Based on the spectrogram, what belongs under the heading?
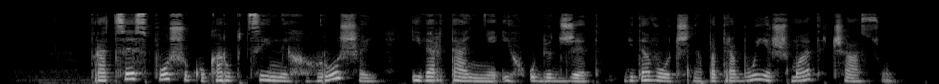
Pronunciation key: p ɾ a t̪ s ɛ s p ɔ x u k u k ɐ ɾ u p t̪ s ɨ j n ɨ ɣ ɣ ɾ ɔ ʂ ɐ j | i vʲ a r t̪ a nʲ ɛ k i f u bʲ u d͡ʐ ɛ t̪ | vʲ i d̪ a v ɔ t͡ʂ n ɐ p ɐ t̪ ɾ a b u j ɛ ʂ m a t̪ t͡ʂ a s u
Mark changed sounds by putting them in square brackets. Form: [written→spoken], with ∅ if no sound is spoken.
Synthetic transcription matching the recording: p ɾ a t̪ s ɛ s p ɔ [x→ʂ] u k u k ɐ ɾ u p t̪ s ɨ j n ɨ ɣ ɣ ɾ ɔ ʂ ɐ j | i vʲ a r t̪ a [nʲ→nʲː] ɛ [k→ʔ] i [f→x] u bʲ u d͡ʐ ɛ t̪ | vʲ i d̪ a v ɔ t͡ʂ n ɐ p ɐ t̪ ɾ a b u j ɛ ʂ m a t̪ t͡ʂ a s u

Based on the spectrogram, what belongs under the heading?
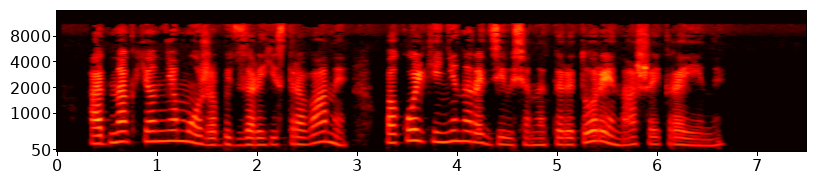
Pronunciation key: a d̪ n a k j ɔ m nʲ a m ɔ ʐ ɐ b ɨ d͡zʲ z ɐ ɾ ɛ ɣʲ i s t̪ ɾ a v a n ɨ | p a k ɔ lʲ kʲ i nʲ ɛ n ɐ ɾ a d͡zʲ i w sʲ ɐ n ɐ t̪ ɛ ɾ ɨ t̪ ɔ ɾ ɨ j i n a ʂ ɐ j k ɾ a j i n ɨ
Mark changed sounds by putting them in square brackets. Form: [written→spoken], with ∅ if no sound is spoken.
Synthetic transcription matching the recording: a d̪ n a k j ɔ [m→n] nʲ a m ɔ ʐ ɐ b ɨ d͡zʲ z ɐ ɾ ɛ ɣʲ i s t̪ ɾ a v a n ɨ | p a k ɔ lʲ kʲ i nʲ ɛ n ɐ ɾ a d͡zʲ i w sʲ ɐ n ɐ t̪ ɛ ɾ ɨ t̪ ɔ ɾ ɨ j i n a ʂ ɐ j k ɾ a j i n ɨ

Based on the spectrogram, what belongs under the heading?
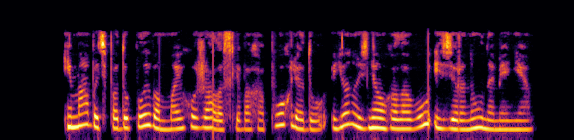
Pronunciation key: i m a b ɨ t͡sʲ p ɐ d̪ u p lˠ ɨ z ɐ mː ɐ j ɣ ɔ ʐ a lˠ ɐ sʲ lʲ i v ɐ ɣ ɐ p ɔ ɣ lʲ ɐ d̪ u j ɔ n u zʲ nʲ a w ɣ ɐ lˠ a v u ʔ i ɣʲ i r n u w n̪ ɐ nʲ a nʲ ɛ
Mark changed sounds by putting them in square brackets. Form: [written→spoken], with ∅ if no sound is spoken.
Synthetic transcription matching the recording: i m a b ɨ t͡sʲ p ɐ d̪ u p lˠ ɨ [z→v] ɐ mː ɐ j ɣ ɔ ʐ a lˠ ɐ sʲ lʲ i v ɐ ɣ ɐ p ɔ ɣ lʲ ɐ d̪ u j ɔ n u zʲ nʲ a w ɣ ɐ lˠ a v u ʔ i [ɣʲ→zʲ] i r n u w n̪ ɐ [nʲ→mʲ] a nʲ ɛ

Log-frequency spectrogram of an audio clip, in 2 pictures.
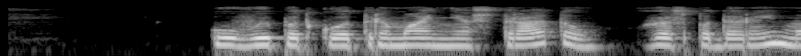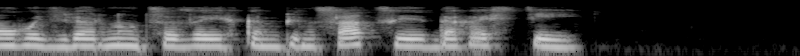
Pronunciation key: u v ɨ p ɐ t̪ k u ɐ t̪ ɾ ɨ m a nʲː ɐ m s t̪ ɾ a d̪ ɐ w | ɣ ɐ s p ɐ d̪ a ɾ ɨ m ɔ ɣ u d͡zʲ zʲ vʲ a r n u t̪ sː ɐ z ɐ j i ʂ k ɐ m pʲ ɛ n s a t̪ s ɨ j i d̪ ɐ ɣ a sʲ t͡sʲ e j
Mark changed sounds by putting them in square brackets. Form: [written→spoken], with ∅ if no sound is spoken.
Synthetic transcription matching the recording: u v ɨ p ɐ t̪ k u ɐ t̪ ɾ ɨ m a nʲː ɐ [m→∅] s t̪ ɾ a [d̪→t̪] ɐ w | ɣ ɐ s p ɐ d̪ a ɾ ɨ m ɔ ɣ u d͡zʲ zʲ vʲ a r n u t̪ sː ɐ z ɐ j i [ʂ→x] k ɐ m pʲ ɛ n s a t̪ s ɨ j i d̪ ɐ ɣ a sʲ t͡sʲ e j

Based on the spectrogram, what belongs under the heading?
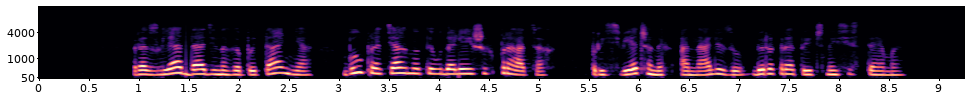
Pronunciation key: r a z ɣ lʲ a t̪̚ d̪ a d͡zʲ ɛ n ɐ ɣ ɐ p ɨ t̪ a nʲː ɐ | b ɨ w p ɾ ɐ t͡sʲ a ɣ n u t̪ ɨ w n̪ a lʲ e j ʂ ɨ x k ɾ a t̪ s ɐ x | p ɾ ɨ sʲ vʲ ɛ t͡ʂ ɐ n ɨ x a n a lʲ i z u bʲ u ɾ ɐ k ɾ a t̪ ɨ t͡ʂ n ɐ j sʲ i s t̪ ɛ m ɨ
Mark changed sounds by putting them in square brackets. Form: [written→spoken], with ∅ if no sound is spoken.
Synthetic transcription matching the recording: r a z ɣ lʲ a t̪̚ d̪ a d͡zʲ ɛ n ɐ ɣ ɐ p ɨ t̪ a nʲː ɐ | b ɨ w p ɾ [ɐ→a] t͡sʲ a ɣ n u t̪ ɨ w [n̪→d̪] a lʲ e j ʂ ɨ x [k→p] ɾ a t̪ s ɐ x | p ɾ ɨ sʲ vʲ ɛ t͡ʂ ɐ n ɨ x a n a lʲ i z u bʲ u ɾ ɐ k ɾ a t̪ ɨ t͡ʂ n ɐ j sʲ i s t̪ ɛ m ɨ

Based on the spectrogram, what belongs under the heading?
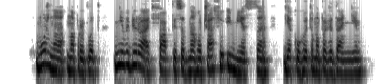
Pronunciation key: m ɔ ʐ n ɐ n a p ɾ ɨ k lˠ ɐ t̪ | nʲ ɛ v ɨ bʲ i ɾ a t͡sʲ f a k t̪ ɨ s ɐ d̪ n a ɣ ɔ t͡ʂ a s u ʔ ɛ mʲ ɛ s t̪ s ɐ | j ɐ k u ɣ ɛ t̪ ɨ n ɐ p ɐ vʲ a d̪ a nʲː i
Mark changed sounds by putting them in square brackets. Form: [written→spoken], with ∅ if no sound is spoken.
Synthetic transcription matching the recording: m ɔ ʐ n ɐ n a p ɾ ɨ k lˠ ɐ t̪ | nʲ ɛ v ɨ bʲ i ɾ a t͡sʲ f a k t̪ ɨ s ɐ d̪ n a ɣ ɔ t͡ʂ a s u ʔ [ɛ→i] mʲ ɛ s t̪ s ɐ | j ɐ k u ɣ ɛ t̪ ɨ [n→m] ɐ p ɐ vʲ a d̪ a nʲː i

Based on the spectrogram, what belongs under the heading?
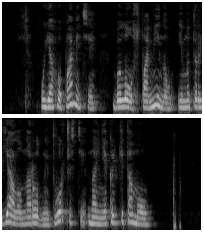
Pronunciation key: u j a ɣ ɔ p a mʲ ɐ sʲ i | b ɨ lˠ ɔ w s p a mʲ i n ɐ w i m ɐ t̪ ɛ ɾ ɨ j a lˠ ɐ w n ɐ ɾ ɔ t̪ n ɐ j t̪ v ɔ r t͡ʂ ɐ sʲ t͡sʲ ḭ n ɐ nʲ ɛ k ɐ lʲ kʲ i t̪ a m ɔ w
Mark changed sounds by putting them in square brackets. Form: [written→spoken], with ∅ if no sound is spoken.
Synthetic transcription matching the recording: u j a ɣ ɔ p a mʲ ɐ [sʲ→t͡sʲ] i | b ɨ lˠ ɔ w s p a mʲ i n ɐ w i m ɐ t̪ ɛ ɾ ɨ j a lˠ ɐ w n [ɐ→a] ɾ ɔ [t̪→d̪] n ɐ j t̪ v ɔ r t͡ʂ ɐ sʲ t͡sʲ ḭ n ɐ nʲ ɛ k ɐ lʲ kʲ i t̪ a m ɔ w

